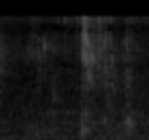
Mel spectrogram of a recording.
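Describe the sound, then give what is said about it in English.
A single soft, wet gulp as someone swallows a mouthful of water, quiet, with low background hiss and no talking. “That was some good water.”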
